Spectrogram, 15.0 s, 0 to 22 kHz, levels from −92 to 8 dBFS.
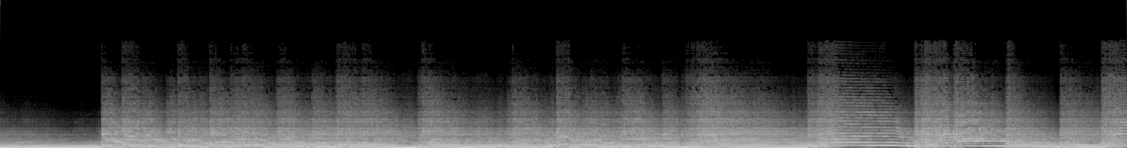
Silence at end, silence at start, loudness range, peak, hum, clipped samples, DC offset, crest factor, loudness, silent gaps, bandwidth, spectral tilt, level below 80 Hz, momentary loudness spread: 0 s; 0 s; 1 LU; -2 dBFS; none; under 0.1%; 0.1%; 12 dB; -15 LUFS; none; 11 kHz; -6.5 dB/octave; -58 dBFS; 1 LU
